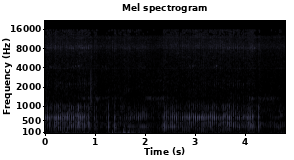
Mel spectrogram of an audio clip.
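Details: Odin the cat purring in a soft, steady rumble that swells and fades with each breath, broken near the middle by a few low thumps and a short rustle.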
